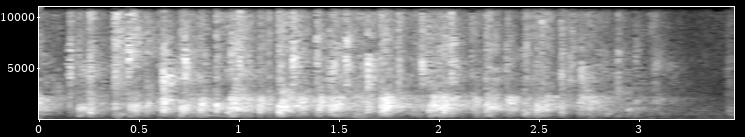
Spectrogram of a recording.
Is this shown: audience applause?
yes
